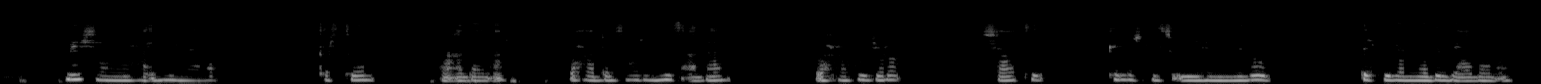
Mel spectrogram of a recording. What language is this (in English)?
Somali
